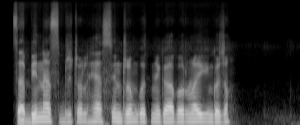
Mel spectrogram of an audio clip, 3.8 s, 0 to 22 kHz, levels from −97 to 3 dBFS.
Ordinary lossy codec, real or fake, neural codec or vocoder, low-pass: none; fake; autoencoder, 48 kHz, 128 numbers a frame, DAC-VAE, trained on Japanese speech; 19.8 kHz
